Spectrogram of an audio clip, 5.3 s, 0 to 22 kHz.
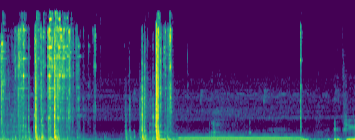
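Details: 1992 Honda Accord with built turbo H22, before first start, battery on charger, injectors unplugged: after key rattling, steady even electric hum for about two seconds, then cuts off; normal fuel pump priming.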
